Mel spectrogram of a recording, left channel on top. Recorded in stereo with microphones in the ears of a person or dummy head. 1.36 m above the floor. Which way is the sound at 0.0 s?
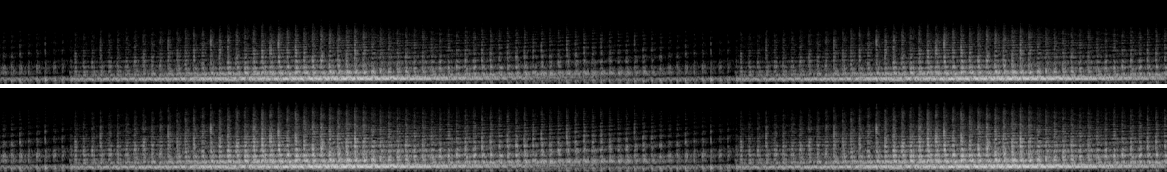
50° right (ahead or behind).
